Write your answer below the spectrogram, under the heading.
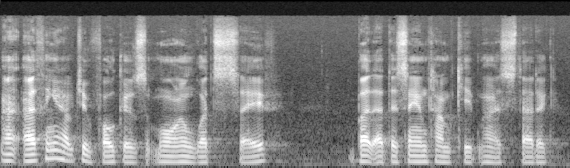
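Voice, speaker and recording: An unremarkable speaking voice with an American accent. The pace is moderate and the intonation fairly even. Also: man, fairly low pitch for a man. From Vietnam, raised partly in Minnesota. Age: 20s. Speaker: fashion designer. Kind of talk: casual chat. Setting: studio.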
